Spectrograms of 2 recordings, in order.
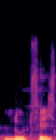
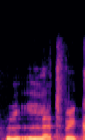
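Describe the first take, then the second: First: The name is said with a German vowel. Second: The name is said with an American vowel.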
